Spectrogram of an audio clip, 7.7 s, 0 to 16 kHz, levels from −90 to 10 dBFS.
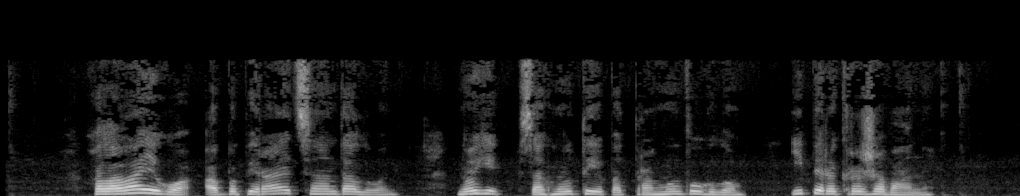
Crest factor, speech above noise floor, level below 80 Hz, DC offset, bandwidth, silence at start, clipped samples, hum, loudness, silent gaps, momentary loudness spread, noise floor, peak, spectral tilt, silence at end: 18 dB; 45 dB; -64 dBFS; under 0.1%; 11.5 kHz; 0.7 s; under 0.1%; none; -19 LUFS; none; 15 LU; -63 dBFS; -2 dBFS; -6 dB/octave; 0.65 s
